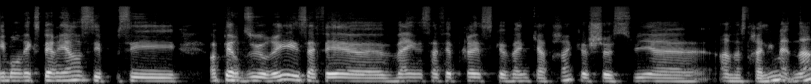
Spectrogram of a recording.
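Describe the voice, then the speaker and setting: The delivery comes at a very slow pace. Intonation stays fairly even. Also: woman, fairly low pitch for a woman. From Quebec. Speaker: coach and singer. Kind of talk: interview. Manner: halting, many repetitions.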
